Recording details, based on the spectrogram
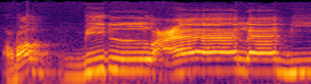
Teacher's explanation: Itu ke huruf e perginya, salah, ya, kurang sempurna. Kemudian nun juga di akhir memiliki sifat tawasud. Jadi jangan diputus langsung, ngalirkan sedikit.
